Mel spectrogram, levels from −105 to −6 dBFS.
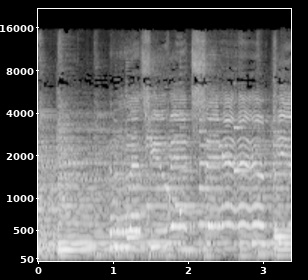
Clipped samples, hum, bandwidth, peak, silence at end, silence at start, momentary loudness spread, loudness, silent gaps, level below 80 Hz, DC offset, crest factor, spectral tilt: under 0.1%; none; 15.5 kHz; -2 dBFS; 0 s; 0 s; 3 LU; -16 LUFS; none; -50 dBFS; under 0.1%; 14 dB; -4.5 dB/octave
